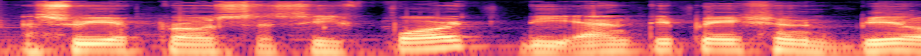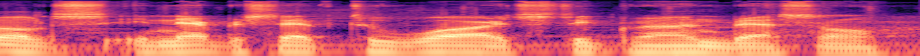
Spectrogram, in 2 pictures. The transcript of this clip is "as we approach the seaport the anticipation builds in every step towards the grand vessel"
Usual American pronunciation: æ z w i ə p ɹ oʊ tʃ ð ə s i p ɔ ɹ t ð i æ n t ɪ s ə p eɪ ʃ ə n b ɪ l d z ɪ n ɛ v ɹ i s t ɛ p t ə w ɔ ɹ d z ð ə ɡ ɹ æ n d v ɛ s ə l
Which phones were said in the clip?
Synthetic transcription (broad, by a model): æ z w i ə p ɹ oʊ tʃ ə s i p ɔ ɹ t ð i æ n t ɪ p eɪ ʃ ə n b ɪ l d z ɪ n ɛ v i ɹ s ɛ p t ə w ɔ ɹ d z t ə ɡ ɹ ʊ n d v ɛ s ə l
